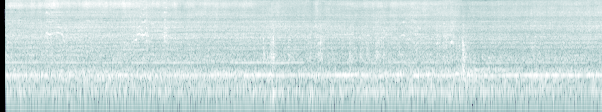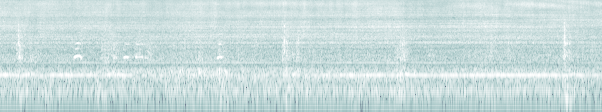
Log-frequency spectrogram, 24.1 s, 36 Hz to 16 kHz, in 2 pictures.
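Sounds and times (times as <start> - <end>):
excavator diesel engine running: 0.2 - 24.0
machine squeaks: 0.9 - 1.4, 2.6 - 3.4.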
